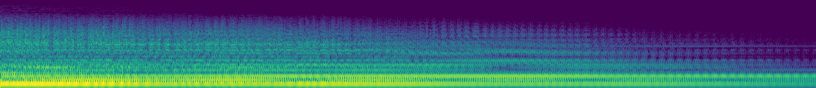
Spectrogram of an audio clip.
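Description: Final chord of a rock song, played on distorted electric guitar, held and ringing out. It fades steadily, the top dying away first.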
